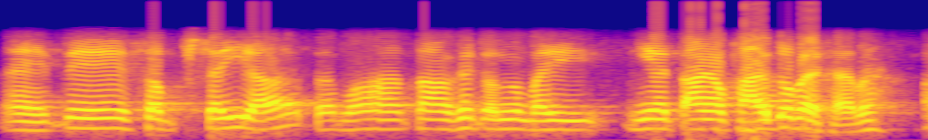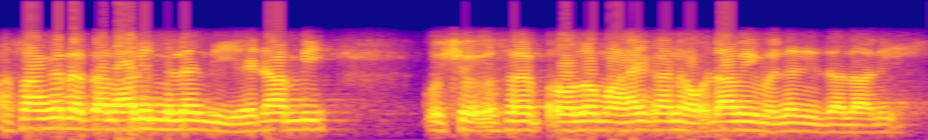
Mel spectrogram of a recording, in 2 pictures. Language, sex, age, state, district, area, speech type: Sindhi, male, 45-60, Maharashtra, Thane, urban, conversation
